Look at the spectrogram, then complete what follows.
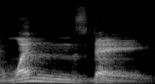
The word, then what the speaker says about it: Wednesday: 310 LX goes live Wednesday. So why don't we say Wednesday? It's spelled Wednesday, but no one says Wednesday. That doesn't make any sense.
